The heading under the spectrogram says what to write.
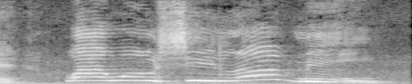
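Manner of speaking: high, slow mock whine; mock whining. Mocking voter whining high and slow. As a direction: whimper it like a pitiful jilted lover.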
